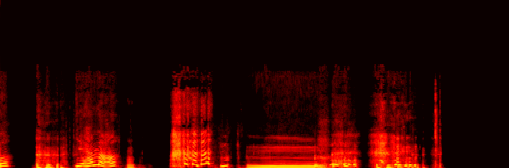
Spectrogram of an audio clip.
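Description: Young women talk and laugh with animation close by.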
